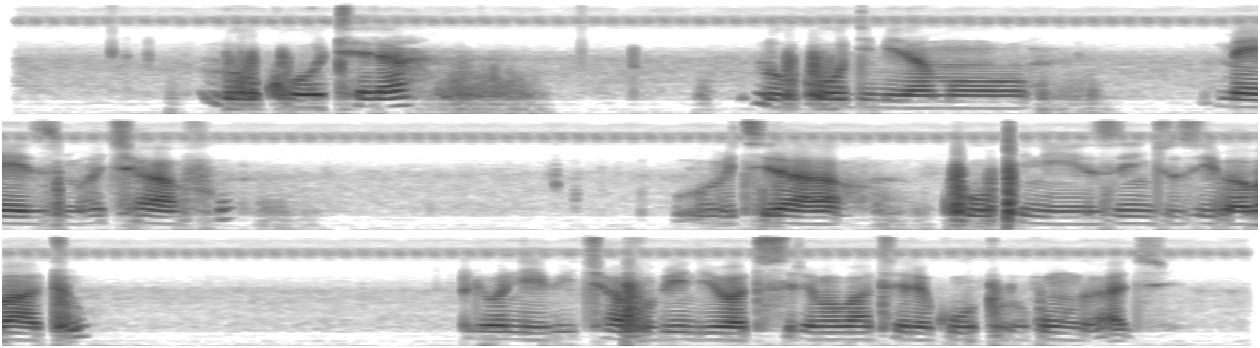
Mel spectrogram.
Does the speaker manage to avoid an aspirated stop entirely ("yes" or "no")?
no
